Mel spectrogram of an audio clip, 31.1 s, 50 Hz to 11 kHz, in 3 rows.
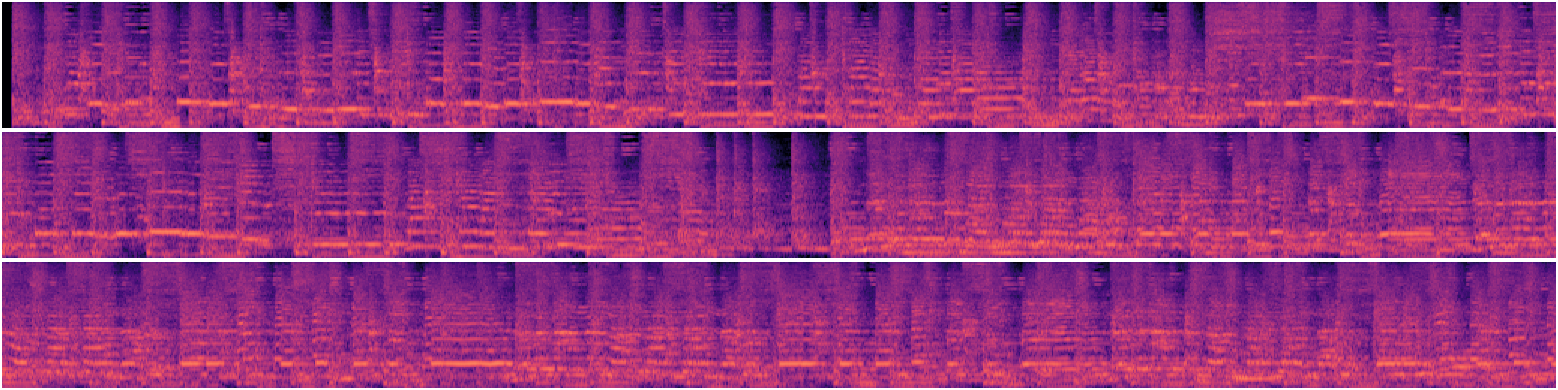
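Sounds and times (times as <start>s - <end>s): drum kit: 0.1s - 31.0s
electric guitar: 0.1s - 31.0s
saxophones: 0.2s - 31.0s
bass: 0.7s - 15.2s, 16.2s - 31.0s.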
